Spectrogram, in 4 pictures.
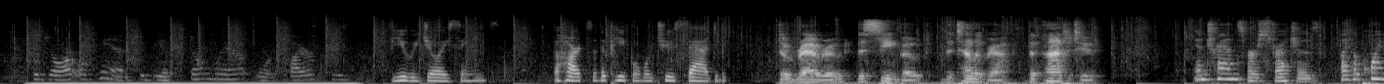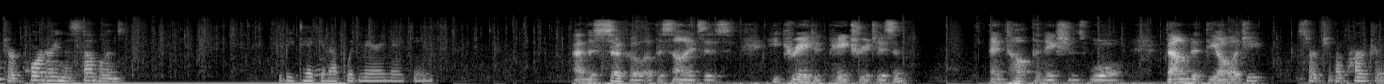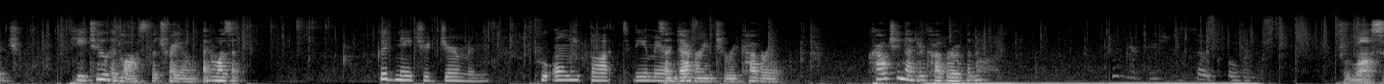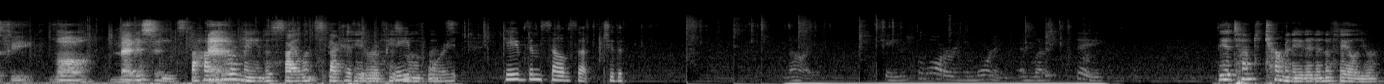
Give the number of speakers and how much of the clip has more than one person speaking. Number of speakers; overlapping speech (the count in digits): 4, about 10%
